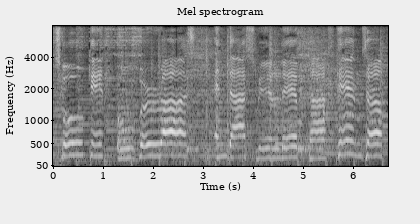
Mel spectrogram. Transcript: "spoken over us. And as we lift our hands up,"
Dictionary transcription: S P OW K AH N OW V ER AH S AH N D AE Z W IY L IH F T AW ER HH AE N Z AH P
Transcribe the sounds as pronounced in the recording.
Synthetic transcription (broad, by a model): S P OW K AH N OW V ER AH S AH N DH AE S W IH L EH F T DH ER HH AE N Z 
